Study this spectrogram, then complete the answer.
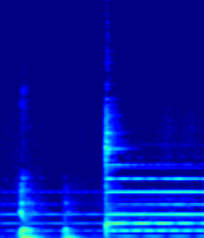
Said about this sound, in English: So I'll be the timekeeper, so you don't have to worry about that. And I have a bell that starts it like that. Can you hear that?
